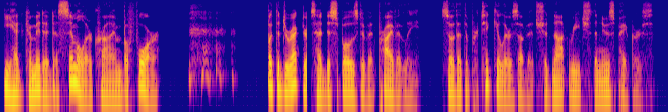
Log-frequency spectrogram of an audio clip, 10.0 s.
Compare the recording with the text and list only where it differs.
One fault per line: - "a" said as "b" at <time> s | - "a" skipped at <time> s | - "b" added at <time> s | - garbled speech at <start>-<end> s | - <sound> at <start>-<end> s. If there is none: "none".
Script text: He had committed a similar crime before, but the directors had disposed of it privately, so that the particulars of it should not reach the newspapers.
- laugh at 2.8-3.6 s
- dropout at 4.6-4.7 s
